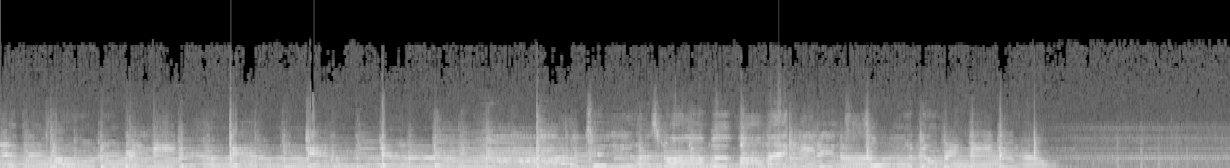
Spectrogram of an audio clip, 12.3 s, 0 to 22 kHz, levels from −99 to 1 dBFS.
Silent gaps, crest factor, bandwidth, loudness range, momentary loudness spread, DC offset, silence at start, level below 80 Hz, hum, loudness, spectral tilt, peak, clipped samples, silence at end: none; 14 dB; 16.5 kHz; 3 LU; 16 LU; under 0.1%; 0 s; -58 dBFS; none; -14 LUFS; -3.5 dB/octave; 0 dBFS; under 0.1%; 0 s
